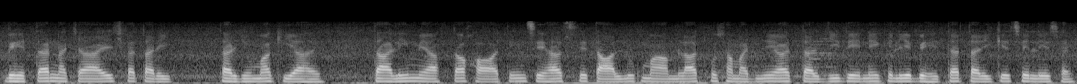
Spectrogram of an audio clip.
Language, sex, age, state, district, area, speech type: Urdu, male, 30-45, Maharashtra, Nashik, urban, spontaneous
